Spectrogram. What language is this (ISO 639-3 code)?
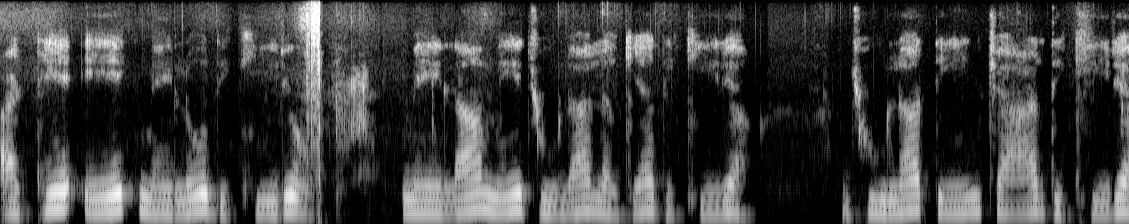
raj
